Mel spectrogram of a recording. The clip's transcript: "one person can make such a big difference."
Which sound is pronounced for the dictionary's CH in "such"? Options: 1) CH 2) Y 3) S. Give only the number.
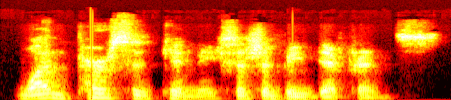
1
